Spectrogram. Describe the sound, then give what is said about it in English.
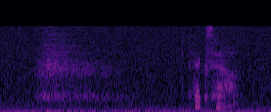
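A deep inhale during a breathing exercise: one soft, long, airy breath drawn in, followed later by a short, sharper breathy sound, all quiet. “Okay, I'm focusing on the breath now. Inhale.”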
